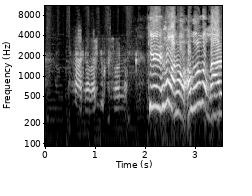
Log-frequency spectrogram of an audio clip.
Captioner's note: speaking Italian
